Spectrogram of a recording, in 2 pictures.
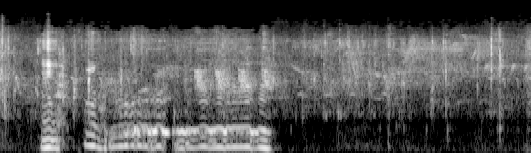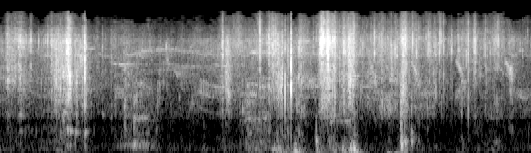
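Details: Andean bears squabbling over food: one sustained, wavering, tonal squeal lasts nearly two seconds near the start, then fainter scuffling, soft grunts and brief noisy bursts follow.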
